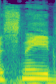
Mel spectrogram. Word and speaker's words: Sneed: So Sneed rhymes with feed and seed.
